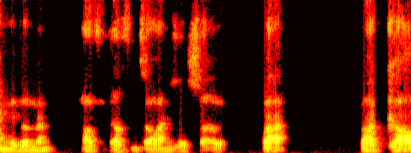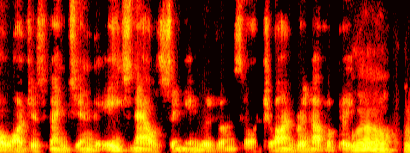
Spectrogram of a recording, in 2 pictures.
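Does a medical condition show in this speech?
Yes: laryngectomy for laryngeal cancer.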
